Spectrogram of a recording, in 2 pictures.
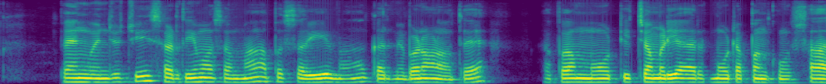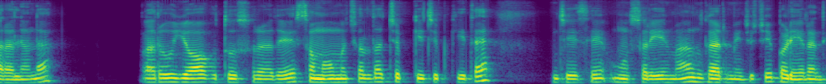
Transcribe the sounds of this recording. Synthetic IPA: pɛ̃ːŋɡʋɪ̃nd͡ʒut͡ʃisəɾd̪iːmɔːsəmːãːəpãsəɾiːɾmãːɡəɾmĩːbəɽ̃aːɳ̃aːt̪eː | əpãːmoːʈiːt͡ʃəmɽiːəɾmoːʈaːpəŋkũːsaːɾaːlãːnd̪aː | əɾuːjɔːɡd̪usɾad̪eːsəmũːmət͡ʃəld̪aːt͡ʃɪp̚kiːt͡ʃɪpkiːt̪ɛː | d͡ʒeːseːʔũːsəɾiːɾmãːɡəɾmĩːd͡ʒut͡ʃiːbəɽĩɾɛ̃nd̪i

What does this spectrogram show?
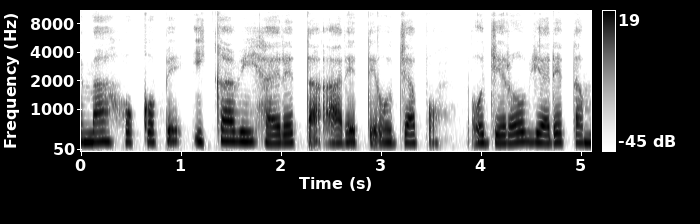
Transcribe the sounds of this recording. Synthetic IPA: mãhokope̞ikaʋihaeɾe̞t̪a̰ʔaɾe̞t̪e̞̰od͡ʒapo̞̰ | od͡ʒe̞ɾoβjaɾe̞t̪am

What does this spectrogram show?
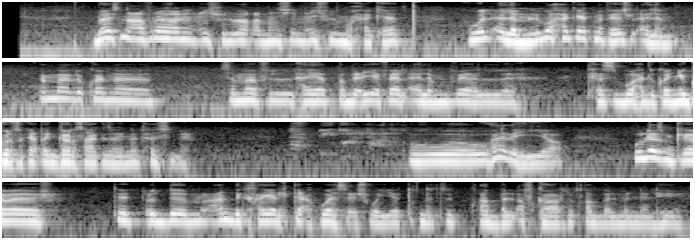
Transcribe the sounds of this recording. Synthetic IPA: bæʃnəʕɾəfɾuhɾˤɑninʕiʃfilwɑqəʕmænʃinʕiʃfilmʊħakæt̪ | hʊwːəlʔæləməlmʊħakæt̪mæfihæʃəlʔæləm | ʔæmːæləwkæn | səmːæfilħajæt̪t̪ˤːɑbiʕəjːafihælʔæləmufihæ | t̪ħəsːbwaħəd̪lawkænjəɡɾskjoʕt̪ˤiɡɑɾˤsˤəkzæjnæt̪ħəsːbih | wwɦæd̪ihəjːæ | wlæzəməkʃ | t̪t̪ʕʊd̪ʕand̪əkxæjælt̪aʕəkwæsəʕʃwæjːat̪əqd̪əɾˤt̪t̪qɑbːəllʔæfkɑɾˤt̪ət̪qɑbːəlmənːælhi

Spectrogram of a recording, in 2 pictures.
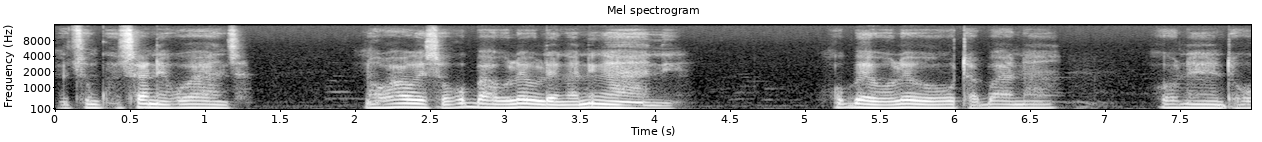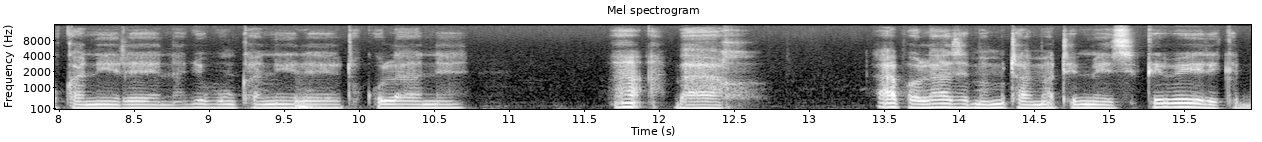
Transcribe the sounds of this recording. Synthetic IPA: m̩suŋɡusanikwaɲd͡ʒḁ | nakwawɛsakubaulɛulɛŋɡaniŋani | ubɛwulɛwɔkutabwana | ɔnɛndɔkukanilɛnaɟɔβuŋ̩kanilɛtu̥kulanɛ | aʔabaxɔ̥ | apɔlazimamutamatimisi̥kiβiliki

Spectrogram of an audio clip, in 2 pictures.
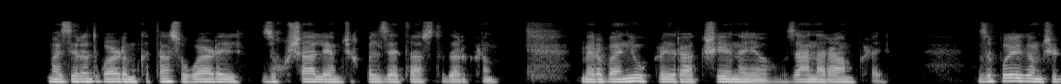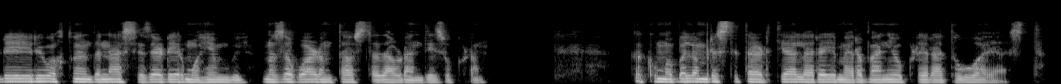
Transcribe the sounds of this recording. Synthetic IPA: maziɾat̪̬ɣwɑɽəmkət̪ɑsoɣwɑɽəj | zəxo̥ʃɑlajəmt͡ʃexpəlzɑjt̪ɑso̥t̪ʰad̪aɾkɽəm | meɾabɑniwəkɽəjɾɑkʃenajawzɑnaɾɑmkɽəj | zəpojeɡəmt͡ʃeɖeɾewaxt̪unad̪ənɑst̪ezɑjɖeɾmʊɦɪmwinozəɣwɑɽəmt̪ɑso̥t̪ad̪ɑwɽɑnd̪ezwəkɽəm | kəkʰumabəlamɾəst̪et̪aːɽt̪jɑlaɾəjmehɾabɑniwəkɽəjɾɑt̪awəwɑjɑ̰st̪

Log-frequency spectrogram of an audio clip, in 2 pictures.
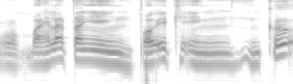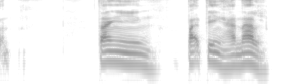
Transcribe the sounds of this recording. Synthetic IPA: bahelat̪aŋiŋpʼoikʰiŋiŋkʼuʔ | t̪aŋiŋ | paʔt̪iŋɦanal

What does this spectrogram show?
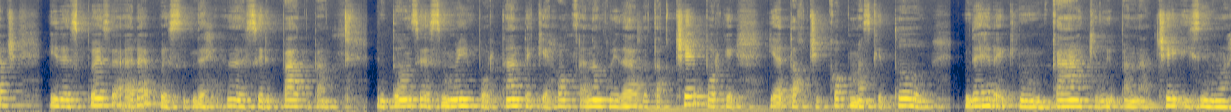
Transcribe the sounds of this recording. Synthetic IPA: t͡ʃ | iðespwesḛʔa̰ɾeʔpwesnd̪eesiɾpat̪pa | ent̪onsesmujimpoɾt̪ant̪ekeχoɴqanaŋkwiðaɾlat̪aq͡χt͡ʃeʔpoɾkeja̰ʔt̪aq͡χt͡ʃikopmasket̪oðo | nd̪eχɾḛʔkiŋkakiwḭʔpanaʔt͡ʃeʔisima

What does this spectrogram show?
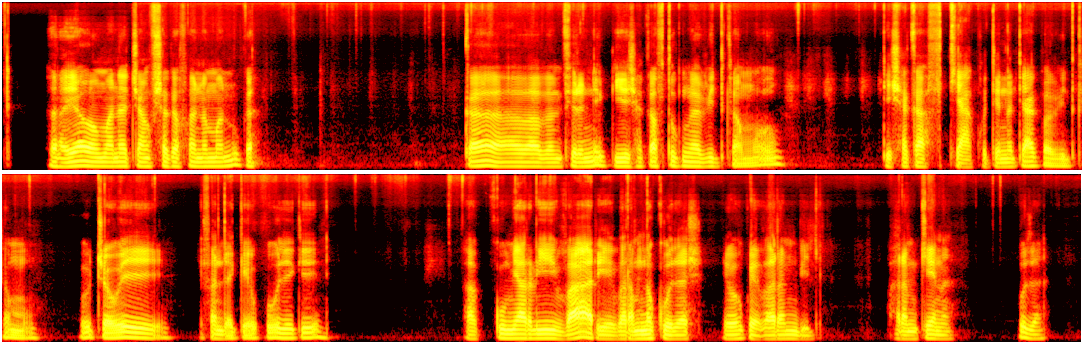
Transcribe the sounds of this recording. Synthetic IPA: rajawamanaʈ͡ʂaŋfi̥ʃakafanəmanukə | kavavamifiɾanekieʃakafi̥t̪ukuŋavid̪ikʲa̰mo̰ | d̪̥eʃakafi̥t̪iakət̪enət̪ia̰kwa̰vḭd̪i̥kʲa̰mo̰ | uʈ͡ʂə̰we | efand̪a̰kḛkuzeke | akumiaɾivaɾivaɾaminakuzaʃi̥ | ewakevaɾamimbili̥ | v̥aɾamikenə | kuza

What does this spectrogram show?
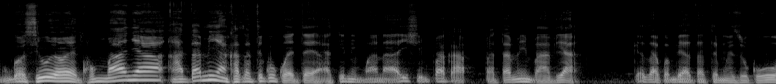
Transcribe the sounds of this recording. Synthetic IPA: m̩ɡɔsihujɔwɛŋkum̩maɲahatamiakazatikukwɛtɛa̰la̰kinimwa̰na̰a̰iʃim̩paka̰patamimbavja̰ | kɛ̰za̰kwambɛa̰tatɛmwɛzukuuɔ

